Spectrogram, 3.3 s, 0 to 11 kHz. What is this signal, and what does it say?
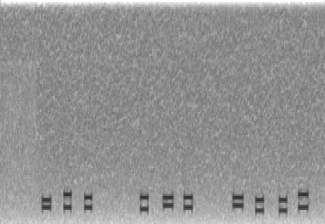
DTMF, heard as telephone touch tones, dialled by hand, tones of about 80 ms. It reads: 798 508 0119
